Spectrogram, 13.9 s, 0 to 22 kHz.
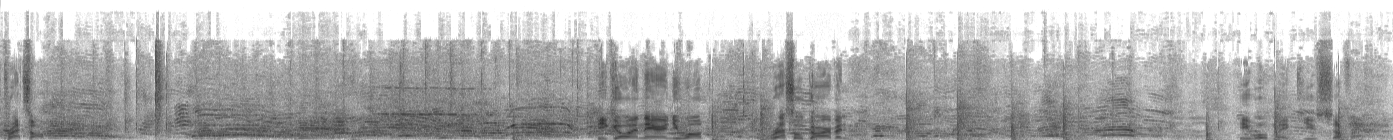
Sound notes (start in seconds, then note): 4.9 crowd chatter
